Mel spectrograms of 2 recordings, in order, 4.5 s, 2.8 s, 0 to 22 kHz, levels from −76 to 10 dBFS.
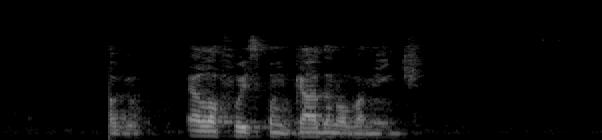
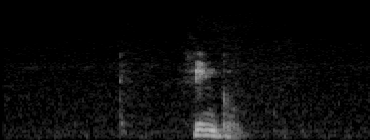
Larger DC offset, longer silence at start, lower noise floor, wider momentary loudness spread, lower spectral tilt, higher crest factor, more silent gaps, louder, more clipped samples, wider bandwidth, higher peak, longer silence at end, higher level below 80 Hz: neither; about the same, 0.8 s vs 0.9 s; first, -74 dBFS vs -57 dBFS; second, 19 LU vs 27 LU; second, -5 dB/octave vs -6.5 dB/octave; about the same, 22 dB vs 24 dB; neither; second, -34 LUFS vs -23 LUFS; neither; second, 8 kHz vs 16 kHz; second, -14 dBFS vs -6 dBFS; first, 1.35 s vs 0.95 s; second, -78 dBFS vs -62 dBFS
